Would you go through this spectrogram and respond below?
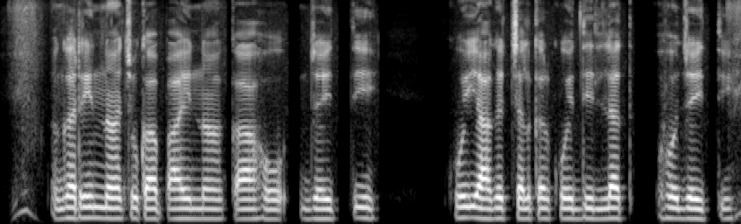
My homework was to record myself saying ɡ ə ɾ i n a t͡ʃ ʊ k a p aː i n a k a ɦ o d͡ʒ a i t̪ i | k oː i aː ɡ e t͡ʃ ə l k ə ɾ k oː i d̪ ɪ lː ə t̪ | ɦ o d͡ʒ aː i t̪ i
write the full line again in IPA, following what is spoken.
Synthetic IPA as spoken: ɡ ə ɾ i n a t͡ʃ ʊ k a p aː i n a k a ɦ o d͡ʒ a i t̪ i | k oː i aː ɡ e t͡ʃ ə l k ə ɾ k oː i d̪ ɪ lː ə t̪ | ɦ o d͡ʒ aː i t̪ i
